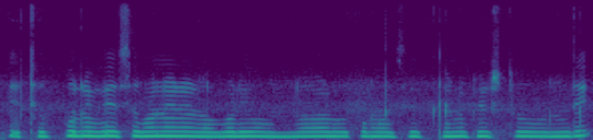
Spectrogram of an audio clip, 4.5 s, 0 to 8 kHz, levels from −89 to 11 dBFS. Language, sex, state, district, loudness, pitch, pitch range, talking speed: Telugu, female, Andhra Pradesh, Anantapur, -31 LUFS, 240 Hz, 235-250 Hz, 120 wpm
